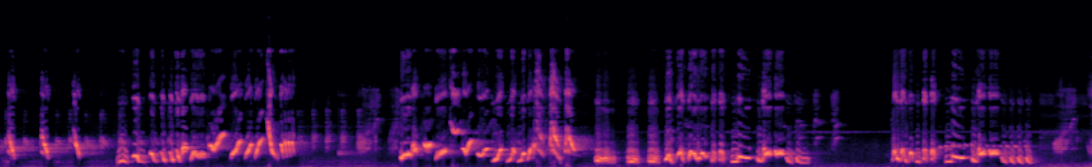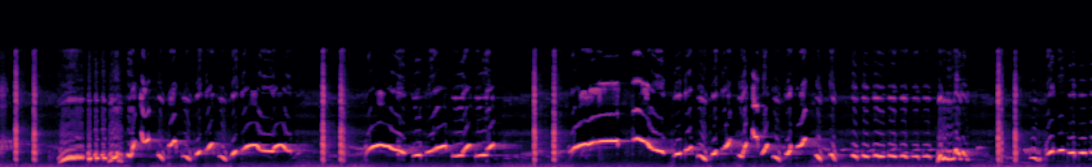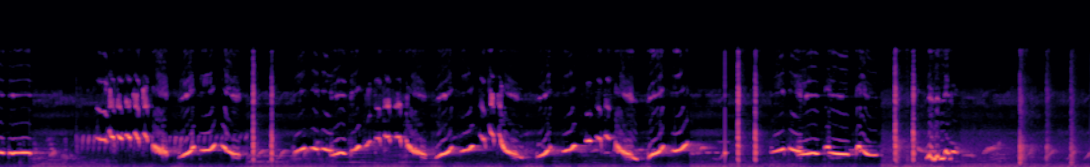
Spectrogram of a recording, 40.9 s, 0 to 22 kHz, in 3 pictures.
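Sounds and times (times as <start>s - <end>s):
bird harsh chattering: 0.0s - 10.4s, 11.2s - 40.9s
songbird singing: 0.0s - 40.9s
sharp bird clicks: 11.2s - 16.8s, 17.6s - 18.4s, 20.1s - 21.1s, 26.0s - 26.7s, 30.1s - 30.9s, 36.3s - 37.3s, 38.0s - 40.9s.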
